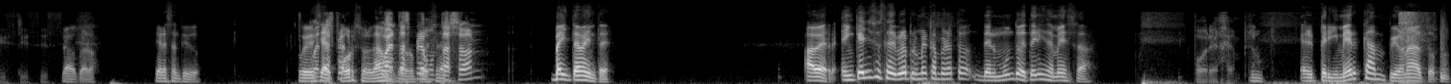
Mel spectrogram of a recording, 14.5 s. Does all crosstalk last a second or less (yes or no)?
no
